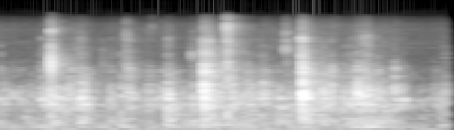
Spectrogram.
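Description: Hard plastic links of a link-style dog training collar clicking against one another as the collar is handled and opened close to the microphone: a string of small, sharp, irregular clicks.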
